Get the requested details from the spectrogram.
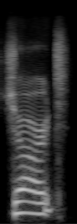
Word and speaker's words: Jart: And my name is Jared, aka DJ Art, with two T's for a double dose. That tink tink, the D is silent, so it's just Jart.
